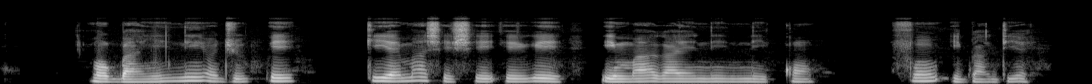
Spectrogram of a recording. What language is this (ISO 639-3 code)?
yor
